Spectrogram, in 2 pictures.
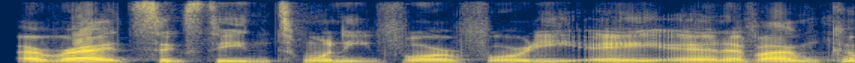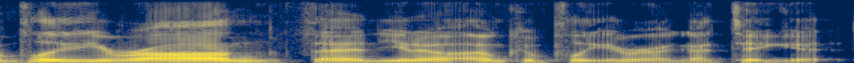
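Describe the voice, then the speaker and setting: A man's voice: medium pitch, brisk, gravelly, a bit bright, dry recording. A sick man rambling through casual gameplay commentary, chatty and self-deprecating, with lots of fillers and restarts. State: sick, fighting a cough. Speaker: gaming channel host.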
